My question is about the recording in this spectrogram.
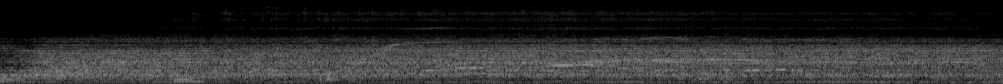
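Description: Theatre audience applauding steadily throughout, a sustained applause break with no let-up.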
